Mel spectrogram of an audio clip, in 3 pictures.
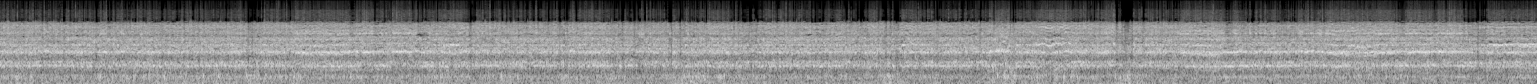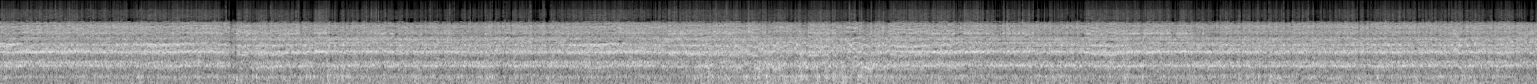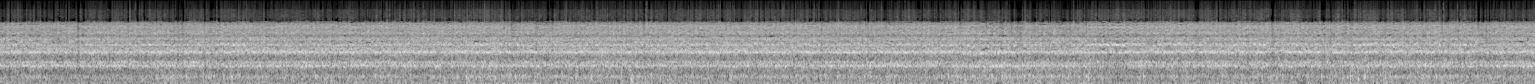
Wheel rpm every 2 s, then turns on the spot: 230, 230, 230, 230, 230, 230, 230, 220, 230, 230, 230, 210, 230, 230, 230, 230, 240, 230, 240, 230, 230, 230, 230.
none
